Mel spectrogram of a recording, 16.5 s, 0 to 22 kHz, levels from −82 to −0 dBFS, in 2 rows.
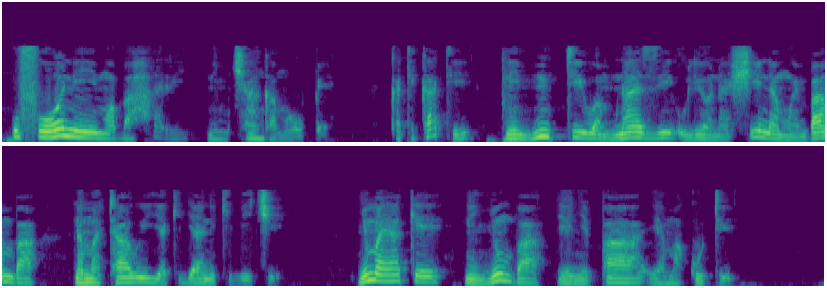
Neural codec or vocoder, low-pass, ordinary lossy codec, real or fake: none; 7.2 kHz; MP3, 24 kbps; real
